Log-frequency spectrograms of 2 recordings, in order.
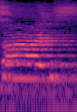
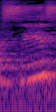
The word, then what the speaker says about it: size: Size ya, bacanya size kayak gitu. Nanti kalau yang bacanya sis itu beda lagi tulisannya.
